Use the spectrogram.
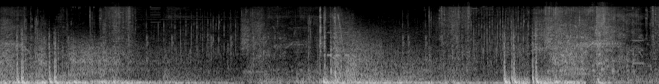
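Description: Repeated heavy blasts from carpet bombing a cluster of spiders in the factory game Satisfactory, several deep booming explosions a couple of seconds apart with rumbling debris in between, loud and close, no talk.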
